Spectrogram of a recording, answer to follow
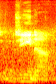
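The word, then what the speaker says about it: Jena: You say, how do you say it? I think Gina. Yeah, but you say it like it's a facility. You say it in like almost Arabic. You say Jenna. Gina. Yeah, Gina. Gina.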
